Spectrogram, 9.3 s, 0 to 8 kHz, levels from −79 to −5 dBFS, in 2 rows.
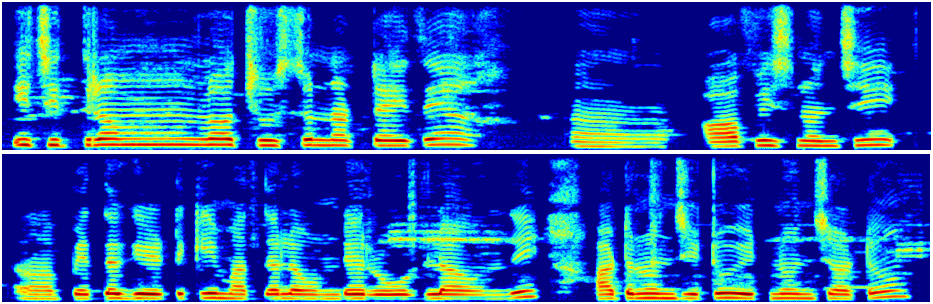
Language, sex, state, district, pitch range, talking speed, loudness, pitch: Telugu, female, Telangana, Karimnagar, 225-295 Hz, 130 wpm, -15 LUFS, 245 Hz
